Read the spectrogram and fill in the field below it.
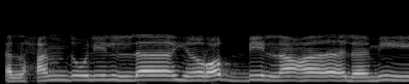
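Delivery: slow measured recitation, the alef in "العالمین" kept thin; light long alef. Shown as a demonstration. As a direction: draw out "العالمین" without making its alef heavy. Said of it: "الف مدی به صورت درشت و پرحجم تلفظ نمیشه". (الف «العالمین» کشیده و نازک، نه درشت)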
